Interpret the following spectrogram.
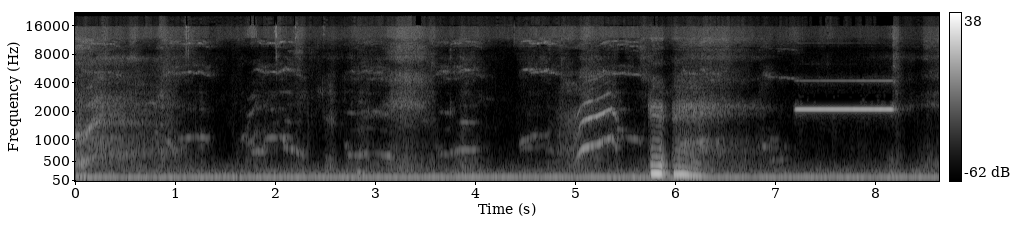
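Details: Cane Corso crying while another dog, Cashmere, is in labour: a few short, rising, harmonic whimpers cluster near the end, over a steady low electrical hum, with a brief flat high tone afterwards.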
